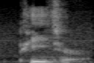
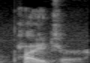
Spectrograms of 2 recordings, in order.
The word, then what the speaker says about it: Piter: Although, here in this chapter, we meet Baron Harkonnen's mentat, Peter, or Piter, however you want to pronounce it. I'm going to call it Peter.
